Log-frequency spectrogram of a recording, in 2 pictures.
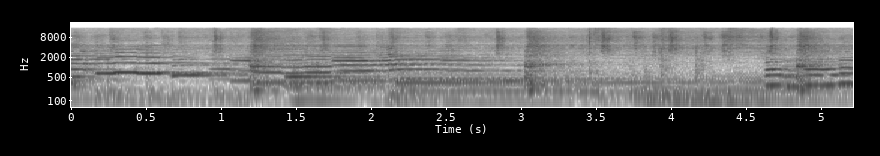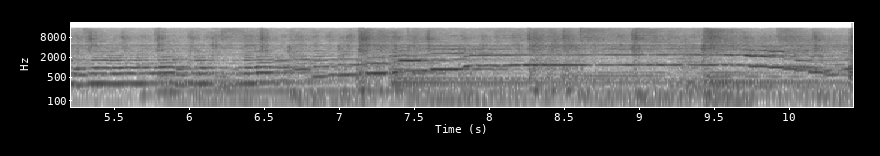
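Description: Live jazz combo playing: a saxophone carries the melody over upright double bass, piano, congas and drum kit. Near the end the saxophone climbs in a quick run to one long held high note.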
